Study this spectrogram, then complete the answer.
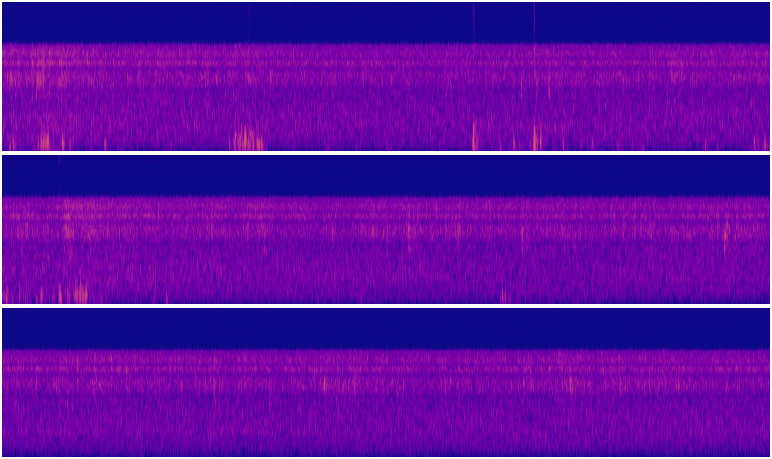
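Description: A small waterfall splashes steadily into a pond.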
